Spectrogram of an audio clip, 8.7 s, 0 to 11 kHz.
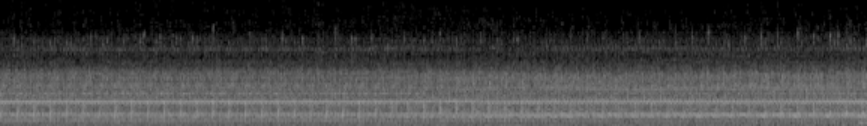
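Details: Subaru Forester SG5 with EJ25 engine at idle: regular light knock at about 92 a minute over busy upper-engine clatter, cause unknown.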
